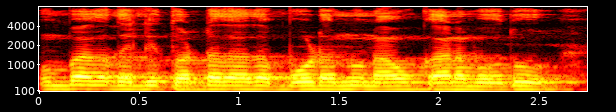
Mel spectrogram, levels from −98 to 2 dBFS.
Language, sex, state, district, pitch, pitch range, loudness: Kannada, male, Karnataka, Koppal, 130 Hz, 130-135 Hz, -15 LUFS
